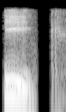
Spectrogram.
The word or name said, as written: eek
